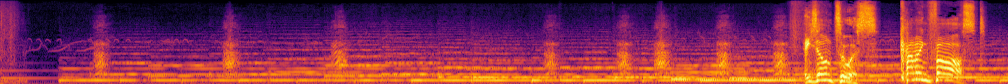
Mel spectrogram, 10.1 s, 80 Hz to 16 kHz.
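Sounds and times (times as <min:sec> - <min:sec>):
music with long held notes: 0:00.2 - 0:10.0
dog barking: 0:00.9 - 0:01.2, 0:02.2 - 0:02.5, 0:03.3 - 0:03.6, 0:05.4 - 0:08.0.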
